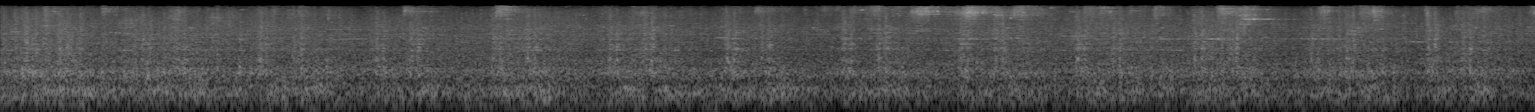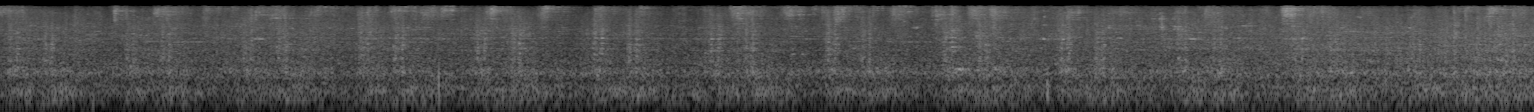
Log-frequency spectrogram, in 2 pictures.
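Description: Freight train cars, mostly autoracks, rolling past at close range: a steady rumble of steel wheels on rail, with a constant run of clicks and clacks over the rail joints.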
